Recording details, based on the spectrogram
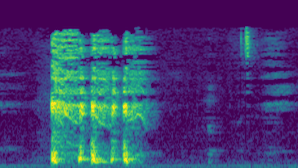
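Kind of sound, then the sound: human body sound, a cough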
